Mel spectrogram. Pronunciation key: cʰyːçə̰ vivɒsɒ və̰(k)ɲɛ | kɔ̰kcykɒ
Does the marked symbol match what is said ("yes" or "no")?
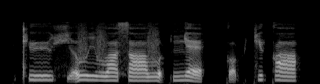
yes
